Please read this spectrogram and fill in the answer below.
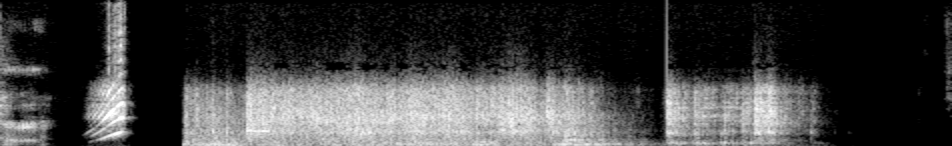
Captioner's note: crash!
